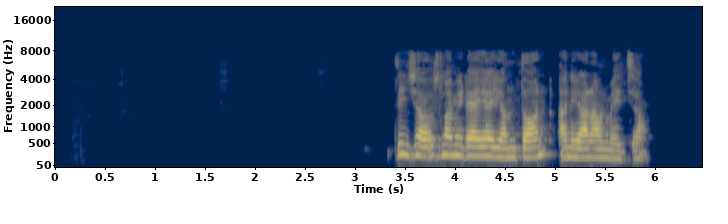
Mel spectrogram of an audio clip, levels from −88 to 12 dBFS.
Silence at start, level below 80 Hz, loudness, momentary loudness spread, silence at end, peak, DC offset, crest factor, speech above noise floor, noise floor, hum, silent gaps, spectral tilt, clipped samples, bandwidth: 3.4 s; -68 dBFS; -17 LUFS; 12 LU; 0.55 s; -2 dBFS; under 0.1%; 18 dB; over 73 dB; under -90 dBFS; none; none; -6 dB/octave; under 0.1%; 8 kHz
